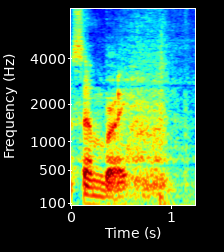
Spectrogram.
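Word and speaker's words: Cembre: So in this case, this crimper is a Sembre. That's how you say it, pronounce it.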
